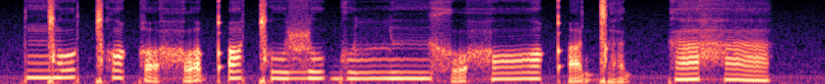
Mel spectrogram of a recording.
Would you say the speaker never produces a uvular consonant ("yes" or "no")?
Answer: no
